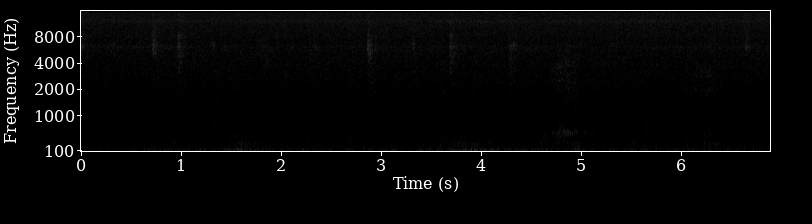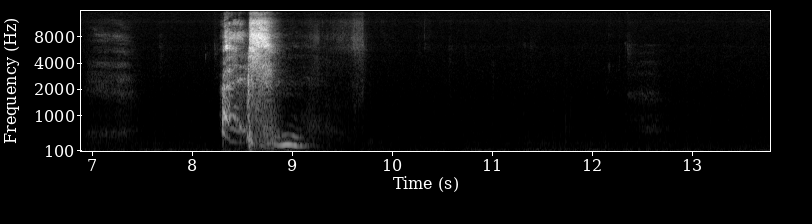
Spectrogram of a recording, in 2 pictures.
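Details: Short in-breath, then one loud explosive sneeze in a quiet room, from an adult with recurring mild colds over recent weeks, nose not very stuffy but feeling sneezy; sneezing.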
